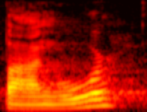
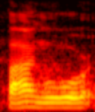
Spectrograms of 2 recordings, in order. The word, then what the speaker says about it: Bangor: still get her on as their Bangor not bang bang over and Bangor and Maine is home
